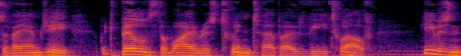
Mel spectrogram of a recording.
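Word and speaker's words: Huayra: It's called the Waira, not the Waiara or the Waira or the Hiara. It's Waira.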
